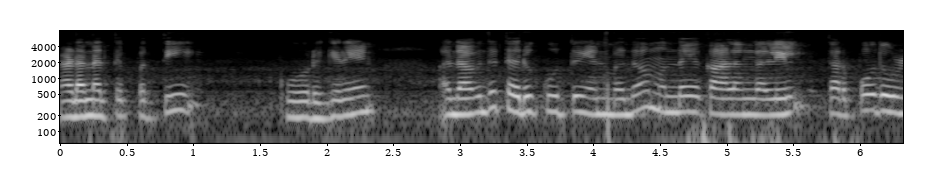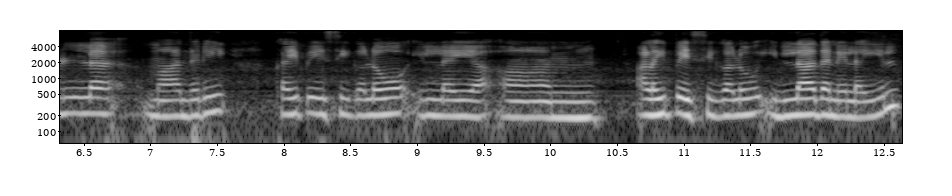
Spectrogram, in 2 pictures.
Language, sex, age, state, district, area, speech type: Tamil, female, 30-45, Tamil Nadu, Krishnagiri, rural, spontaneous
